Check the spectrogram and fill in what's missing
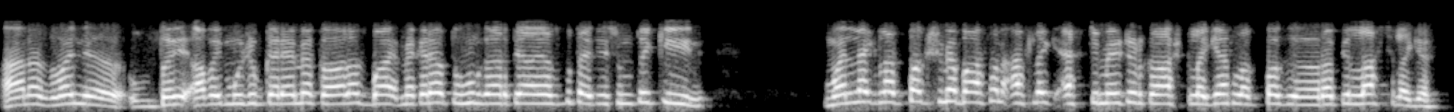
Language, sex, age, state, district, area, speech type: Kashmiri, male, 18-30, Jammu and Kashmir, Anantnag, rural, conversation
